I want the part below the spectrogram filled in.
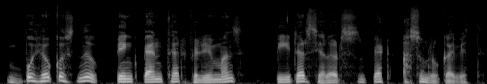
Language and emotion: Kashmiri, happy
